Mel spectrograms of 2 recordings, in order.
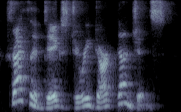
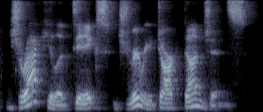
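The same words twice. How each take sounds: First: It is said very fast. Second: It is said a little faster.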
